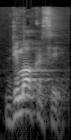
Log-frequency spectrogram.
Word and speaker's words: डेमोक्रेसी: एंड से second syllable पे, अब इसमें एंड से थर्ड सिलेबल पे स्ट्रेस होगा। कैसे? एग्जाम्पल समझ लेते हैं। जैसे ये वर्ड है दोस्तों डेमोक्रेसी, जब प्रजातंत्र जिसको बोलते हैं हम, तो अगर इसकी स्पेलिंग को देखें तो ये है DEMOCRACY। इसमें दोस्तों 4 सिलेबल्स हैं। DE एक सिलेबल है, MO दूसरा सिलेबल है, CRA तीसरा सिलेबल है, CY चौथा सिलेबल है।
